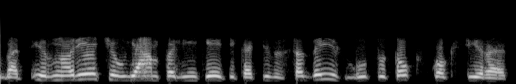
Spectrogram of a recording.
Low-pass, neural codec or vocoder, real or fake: 3.6 kHz; vocoder, 44.1 kHz, 128 mel bands, Pupu-Vocoder; fake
